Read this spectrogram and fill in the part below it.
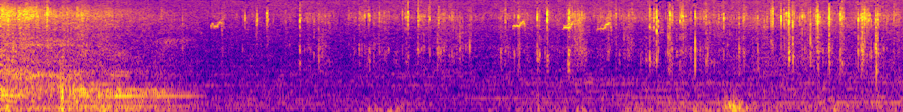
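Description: A car engine hums far off.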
